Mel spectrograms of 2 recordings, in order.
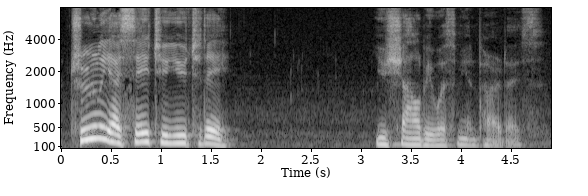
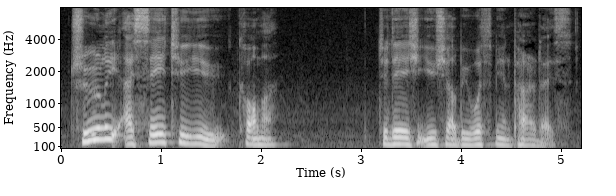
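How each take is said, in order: First: The pause comes after the word today. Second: The pause comes before the word today.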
